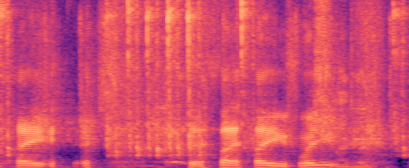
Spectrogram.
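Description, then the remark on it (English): Fast clattering keystrokes on a computer keyboard run through the background while a man talks loudly over them, the typing steady and quick beneath his voice. “Yo, who is the keyboard warrior right now?”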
